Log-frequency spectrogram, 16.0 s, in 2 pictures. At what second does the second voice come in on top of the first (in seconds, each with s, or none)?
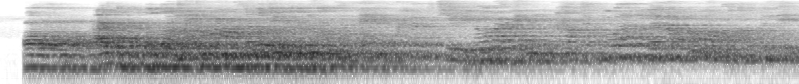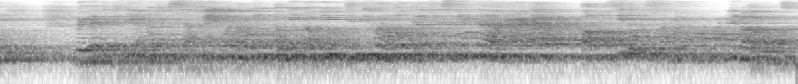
1.7 s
